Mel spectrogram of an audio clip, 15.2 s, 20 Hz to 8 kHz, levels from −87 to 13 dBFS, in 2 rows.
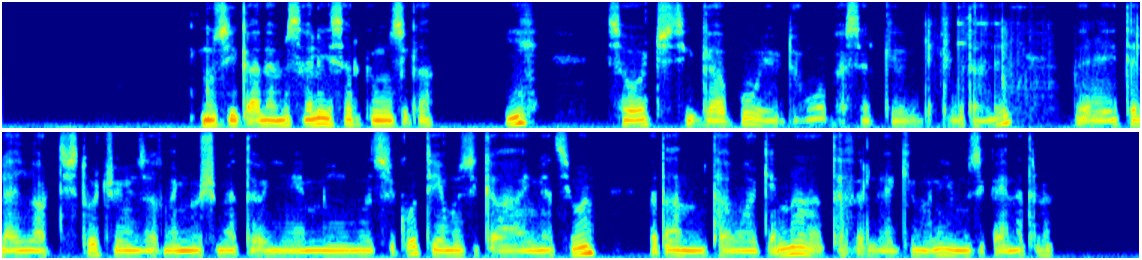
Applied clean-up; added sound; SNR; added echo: neural diffusion model UNIVERSE++.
